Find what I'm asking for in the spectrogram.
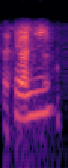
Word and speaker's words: Fahey: Well, Fahey would be... – Okay. – The way most Americans say it. – Fahey? – Yeah, Fahey.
